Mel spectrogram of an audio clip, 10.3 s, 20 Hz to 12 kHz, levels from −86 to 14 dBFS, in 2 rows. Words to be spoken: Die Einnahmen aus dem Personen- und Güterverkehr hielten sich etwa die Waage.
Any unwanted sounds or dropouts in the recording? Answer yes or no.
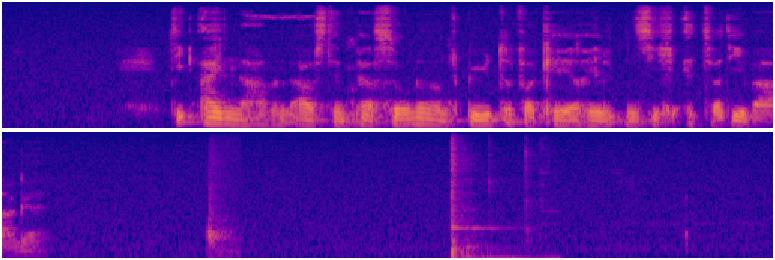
yes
